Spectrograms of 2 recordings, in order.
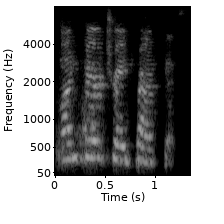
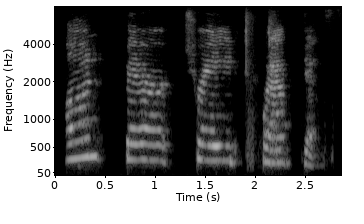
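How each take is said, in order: First: Said in the usual way. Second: Slow, spaced-out UNFAIR TRADE PRACTICE, softly; slow dictation. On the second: Shown as a demonstration. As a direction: draw out each word of "Unfair trade practice" for note-takers. Teacher dictates a key term.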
